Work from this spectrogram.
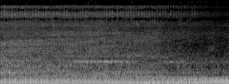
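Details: VW Mk4 1.8T K04 daily driver after repairing cracked head that caused random misfire, rough starts and low compression, with new IE timing tensioner and NGK BKR7E copper plugs: smooth even four-cylinder idle, no misfire; running good.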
